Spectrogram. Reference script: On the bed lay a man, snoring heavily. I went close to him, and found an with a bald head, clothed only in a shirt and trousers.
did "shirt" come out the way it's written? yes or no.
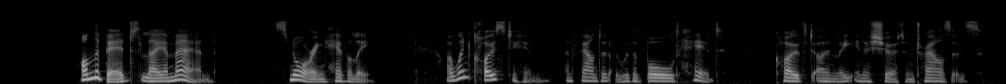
yes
